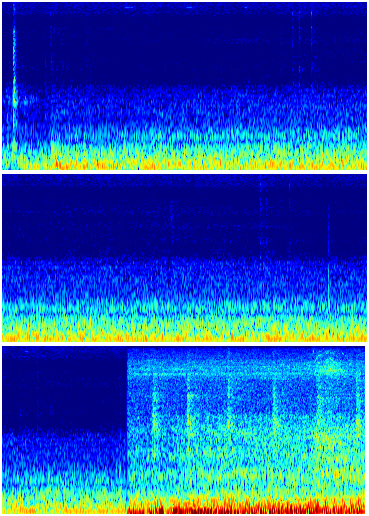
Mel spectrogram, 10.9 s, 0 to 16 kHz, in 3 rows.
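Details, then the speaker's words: 2000 Toyota Camry 2.2L 5S-FE, started after sitting 3 weeks, with a suspected cylinder 1 misfire: a low, lumpy idle turns louder and rougher as it misfires at very low idle, with a fuel smell. "And here's where the misfire happens when it's like really low."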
